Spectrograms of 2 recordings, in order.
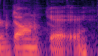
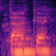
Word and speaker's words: Danke: It's Danke. Yeah, that's German for thank you. Right, but I always pronounce it as like Donkey, like putting extra emphasis on the E.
